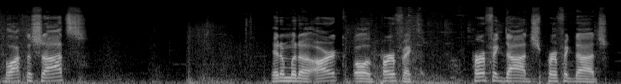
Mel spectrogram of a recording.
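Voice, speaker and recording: A young man with a slightly high, very bright and forceful voice gives live gameplay commentary from his home setup. He is excitable and swears casually, chatting to his viewers and teammates as he plays. A faint hiss sits underneath. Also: takes it slowly. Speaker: gaming streamer.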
